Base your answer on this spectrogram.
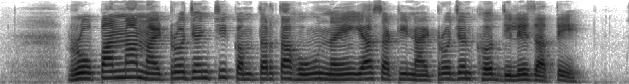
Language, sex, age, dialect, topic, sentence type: Marathi, female, 51-55, Standard Marathi, agriculture, statement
